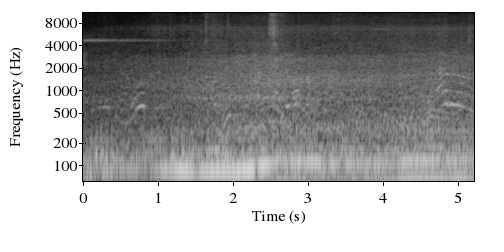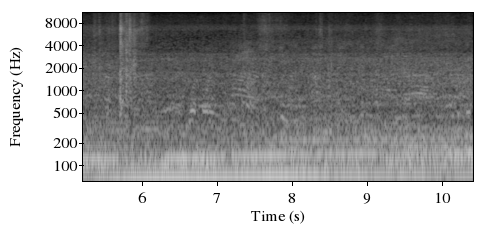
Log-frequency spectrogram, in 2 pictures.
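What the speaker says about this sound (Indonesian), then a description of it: "terpantau kendaraan menanjak ke atas" Vehicles climb an uphill road, their engines droning and labouring steadily at moderate distance, with a continuous low rumble of traffic.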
